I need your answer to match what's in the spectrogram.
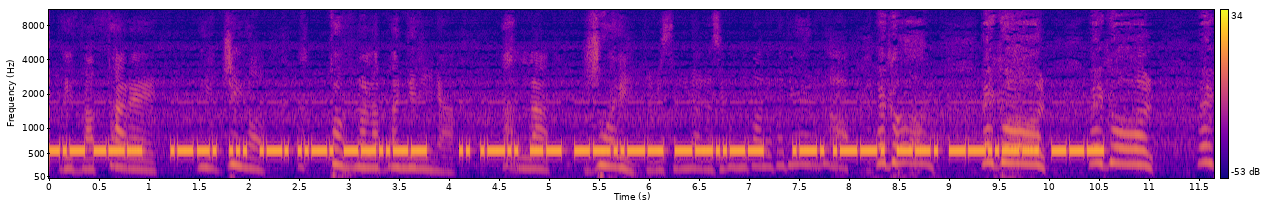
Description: Morse code, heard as a keyed tone, hand-sent with a bug key, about 35 wpm, 560 Hz. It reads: … PSRF, ILM,, RPG,O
